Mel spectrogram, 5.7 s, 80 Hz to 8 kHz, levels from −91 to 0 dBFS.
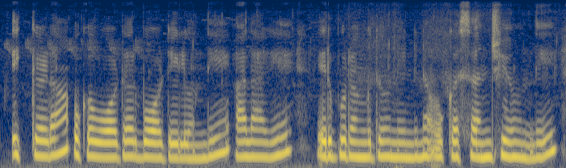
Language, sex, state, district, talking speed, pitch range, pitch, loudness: Telugu, female, Telangana, Mahabubabad, 125 wpm, 215-235 Hz, 220 Hz, -15 LUFS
